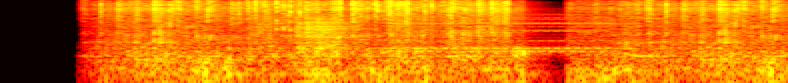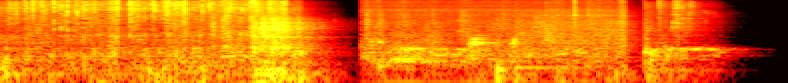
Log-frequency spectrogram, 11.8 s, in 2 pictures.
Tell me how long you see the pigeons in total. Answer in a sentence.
You can hear the pigeons for 11 seconds altogether.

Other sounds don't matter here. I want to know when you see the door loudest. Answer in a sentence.
The volume of the door peaks at 8 seconds.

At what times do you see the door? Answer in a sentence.
You can hear the door from 1.9 to 2.8 s and from 7.5 to 8.3 s.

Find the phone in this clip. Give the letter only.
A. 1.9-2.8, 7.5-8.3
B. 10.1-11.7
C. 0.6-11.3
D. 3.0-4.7
D.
